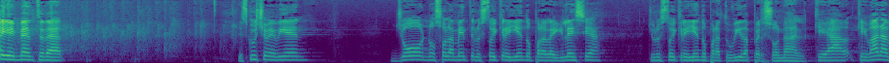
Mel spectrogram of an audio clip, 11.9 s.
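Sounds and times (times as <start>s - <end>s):
speech: 0.0s - 1.0s, 3.2s - 4.2s, 5.2s - 11.8s
audience applauding: 0.0s - 3.4s.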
